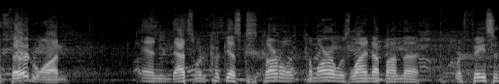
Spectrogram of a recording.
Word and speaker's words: Kamara: It's not like the guy in the Saints. It's opposite of that. Yeah, Kamara.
